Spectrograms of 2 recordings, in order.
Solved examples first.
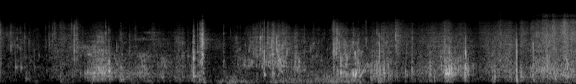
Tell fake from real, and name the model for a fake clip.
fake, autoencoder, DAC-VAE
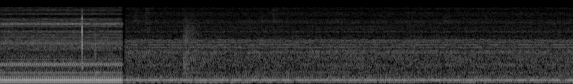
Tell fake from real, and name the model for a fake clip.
real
